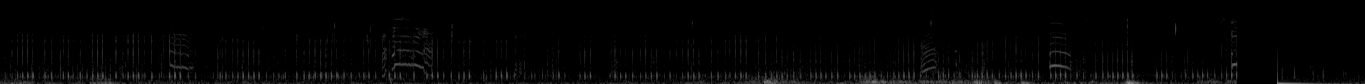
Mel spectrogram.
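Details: Small palm-sized rescued kittens purr loudly as they seek affection, a steady low rumble with soft pulsing, broken by a few thin high squeaks or mews and light handling noises.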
